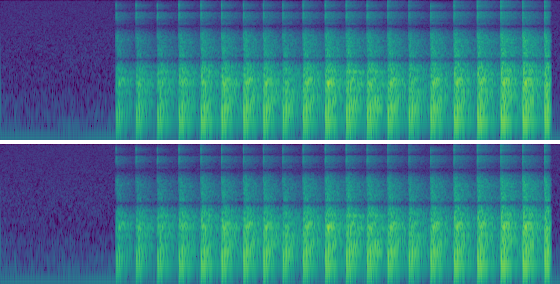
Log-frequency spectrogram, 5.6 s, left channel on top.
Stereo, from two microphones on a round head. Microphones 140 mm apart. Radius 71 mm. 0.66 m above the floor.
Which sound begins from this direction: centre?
Hammering, at 1.1 s.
